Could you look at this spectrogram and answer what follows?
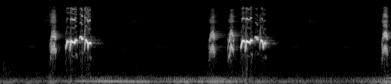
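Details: Sooty-headed bulbul, agitated and singing while a lure bird is used to catch wild birds: short bright chirpy phrases of quick warbled notes come twice, about two seconds apart, over a low hum.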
